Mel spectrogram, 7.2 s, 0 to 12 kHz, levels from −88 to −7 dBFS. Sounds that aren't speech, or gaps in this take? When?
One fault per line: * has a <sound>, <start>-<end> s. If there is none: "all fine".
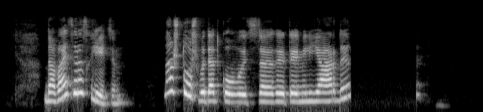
all fine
